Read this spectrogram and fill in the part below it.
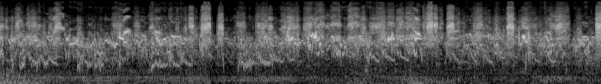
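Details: Many budgies in an aviary colony chirp together: steady, busy high-pitched chatter of short ticking notes and warbled phrases, with occasional squawks.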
